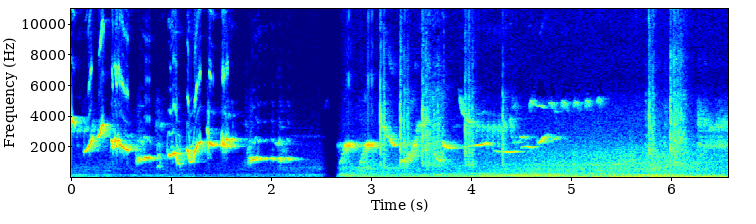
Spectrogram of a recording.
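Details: White-rumped shama lure song used to goad other shamas into singing; quick rich whistled phrases, then a short silence, followed by softer whistles and chatter over steady background hiss.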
